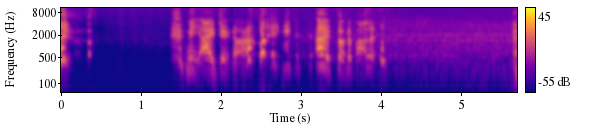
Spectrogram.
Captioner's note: laughs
